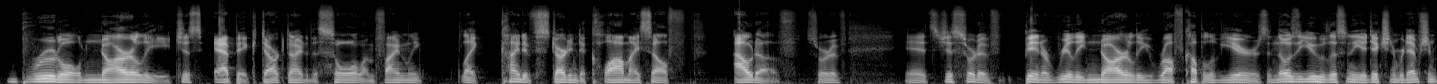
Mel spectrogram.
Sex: male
